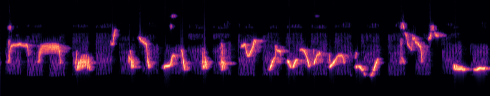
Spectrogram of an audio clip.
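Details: Oriental white-eye in energetic song with harsh bursts, used as a lure: a fast, dense stream of high, sharp chirps and short trills, evenly paced with tiny gaps, ending in a thin whistle.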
